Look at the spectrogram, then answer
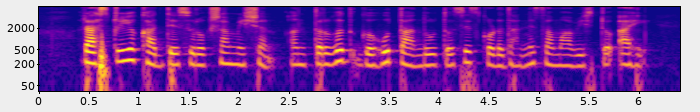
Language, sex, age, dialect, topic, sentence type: Marathi, female, 31-35, Northern Konkan, agriculture, statement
